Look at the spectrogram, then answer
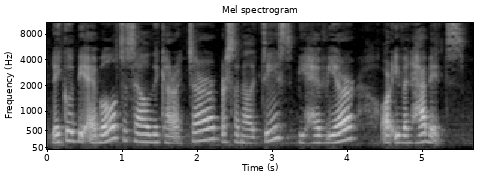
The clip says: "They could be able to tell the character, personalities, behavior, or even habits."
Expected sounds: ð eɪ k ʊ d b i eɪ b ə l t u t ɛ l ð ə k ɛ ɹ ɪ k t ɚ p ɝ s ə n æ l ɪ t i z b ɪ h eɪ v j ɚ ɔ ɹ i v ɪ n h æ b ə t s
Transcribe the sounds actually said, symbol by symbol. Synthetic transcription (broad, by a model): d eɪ k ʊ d b i eɪ b ə l t u s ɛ l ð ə k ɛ ɹ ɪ k t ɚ p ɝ s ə n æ l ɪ t i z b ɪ h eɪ v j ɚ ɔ ɹ i v ɪ n h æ b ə t s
